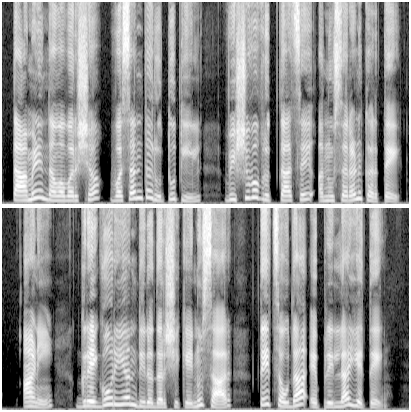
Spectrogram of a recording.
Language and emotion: Marathi, neutral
